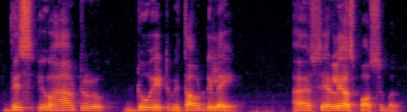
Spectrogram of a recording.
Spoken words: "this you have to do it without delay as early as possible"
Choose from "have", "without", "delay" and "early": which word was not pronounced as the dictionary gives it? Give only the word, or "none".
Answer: without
